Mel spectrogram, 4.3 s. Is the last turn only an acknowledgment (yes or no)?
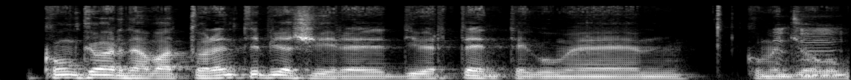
yes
